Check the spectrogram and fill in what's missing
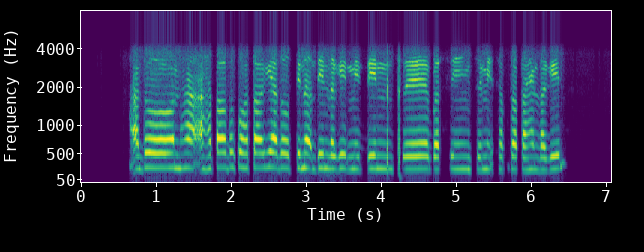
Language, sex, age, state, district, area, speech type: Santali, female, 30-45, Jharkhand, East Singhbhum, rural, conversation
